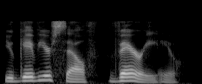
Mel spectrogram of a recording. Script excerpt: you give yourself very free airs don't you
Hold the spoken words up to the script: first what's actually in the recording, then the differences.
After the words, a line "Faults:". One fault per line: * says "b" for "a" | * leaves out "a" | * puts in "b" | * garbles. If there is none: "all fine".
you give yourself very you
Faults:
* leaves out "free airs don't"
